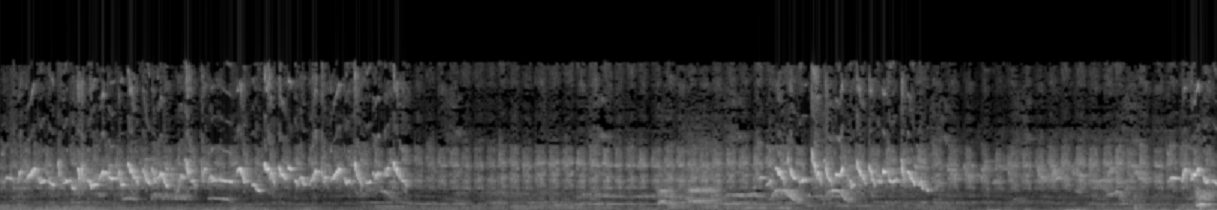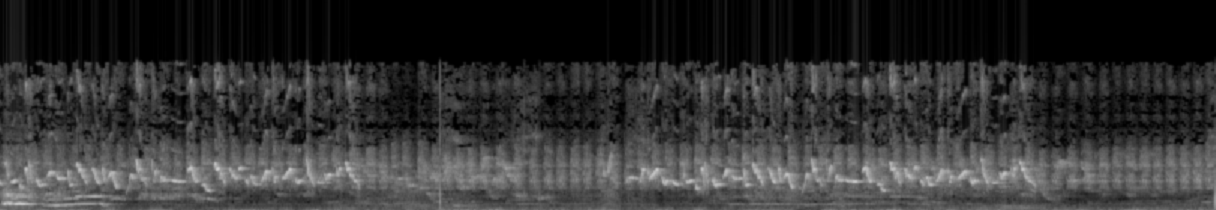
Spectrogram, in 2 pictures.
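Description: Kecial kuning (a white-eye) giving rapid, high 'ciak ciak' chattering calls in four bursts of a few seconds each, with quieter, lower bird calls in the gaps between.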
